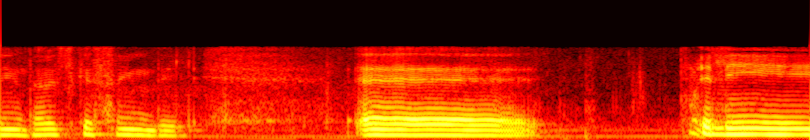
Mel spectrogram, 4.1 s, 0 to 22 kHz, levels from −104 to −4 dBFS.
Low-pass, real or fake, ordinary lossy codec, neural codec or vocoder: 5.4 kHz; real; AAC, 32 kbps; none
